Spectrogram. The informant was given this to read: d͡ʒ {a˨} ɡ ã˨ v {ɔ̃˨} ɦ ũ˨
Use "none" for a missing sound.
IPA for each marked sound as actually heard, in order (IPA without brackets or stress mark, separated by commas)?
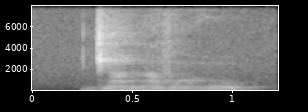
ã˨, ɔ̃˨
